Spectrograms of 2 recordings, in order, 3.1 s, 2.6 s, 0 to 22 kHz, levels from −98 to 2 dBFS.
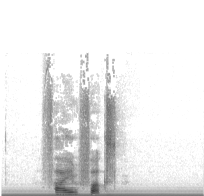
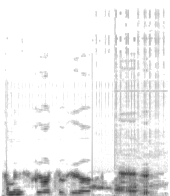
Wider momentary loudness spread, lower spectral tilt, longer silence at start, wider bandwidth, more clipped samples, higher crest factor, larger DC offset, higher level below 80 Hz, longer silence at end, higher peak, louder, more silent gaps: first, 20 LU vs 6 LU; second, -3.5 dB/octave vs -6 dB/octave; about the same, 0.05 s vs 0.05 s; second, 16 kHz vs over 20 kHz; neither; about the same, 22 dB vs 18 dB; neither; first, -66 dBFS vs -74 dBFS; second, 0 s vs 0.25 s; about the same, -12 dBFS vs -12 dBFS; second, -32 LUFS vs -29 LUFS; neither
